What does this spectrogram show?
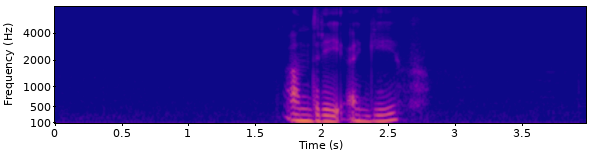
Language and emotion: Russian, neutral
